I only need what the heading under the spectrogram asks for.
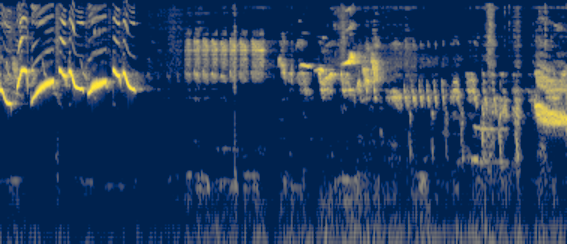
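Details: Lure song of a Chinese hwamei intended to make others answer: loud looping whistles at the start, a quieter jumble of buzzy and scratchy notes in the middle, then a strong harsh burst at the end.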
